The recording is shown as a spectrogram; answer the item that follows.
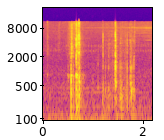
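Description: A few light clicks and taps of a plastic cup holder trim piece being handled, the loudest pair a little over half a second in and another about a second and a half in.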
